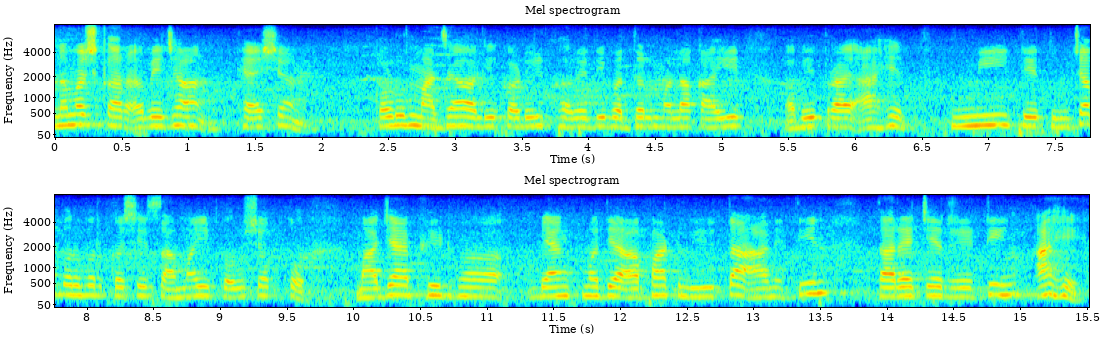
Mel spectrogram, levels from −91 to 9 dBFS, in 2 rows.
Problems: constant background noise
